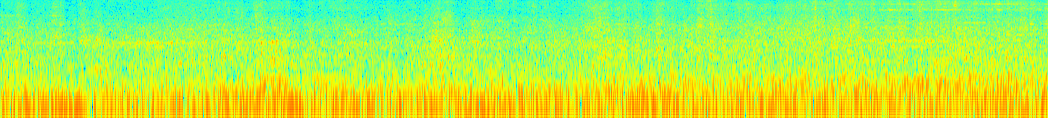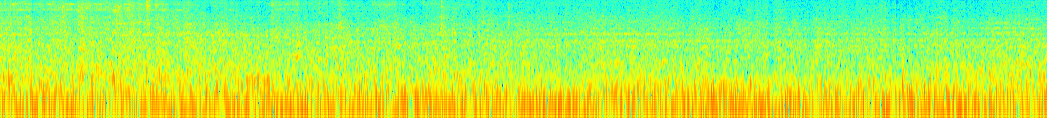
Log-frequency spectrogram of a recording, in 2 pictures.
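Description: Double-stack intermodal train's loaded container well cars rolling past close by: a loud, steady rumble of steel wheels on the rails.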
